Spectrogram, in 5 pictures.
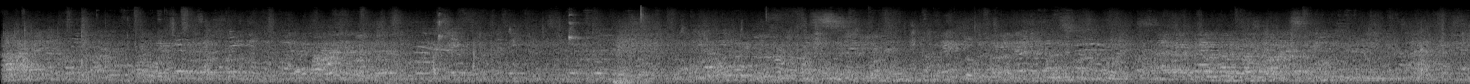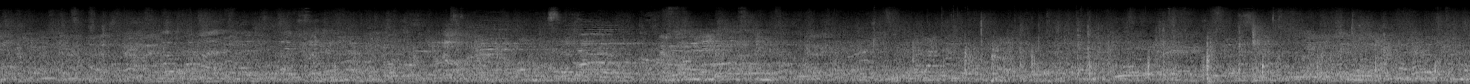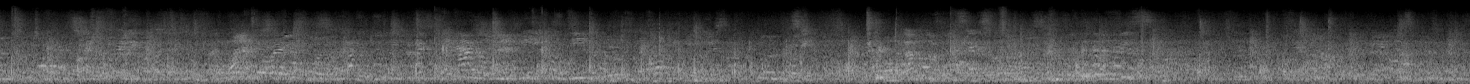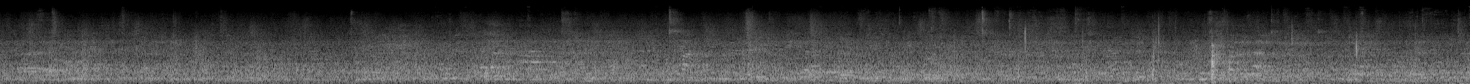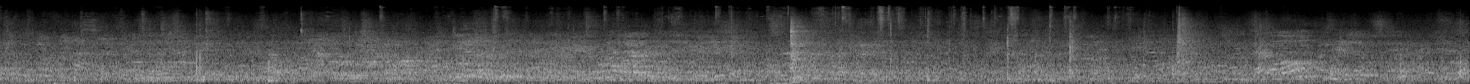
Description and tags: The sound of people walking by me as I am standing just off the gallery situated in the Brussels city center. Tried to avoid the heavy reverb of the space. Some of it is still caught. Recorded with a Nagra ARES-M and the Nagra NM-MICS-II stereo mic.
phonography, people, city, citynoise, streetnoise, outdoor, field-recording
